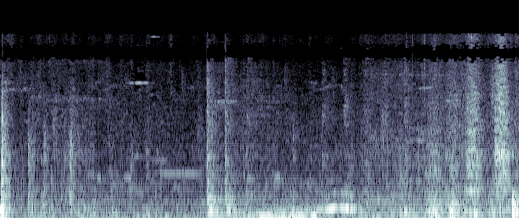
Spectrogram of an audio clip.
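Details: Holstein cow at milking time with calves on a farm in El Salvador; one low, drawn-out moo that rises and swells in the middle of the clip, surrounded by farmyard rustling and scraping.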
